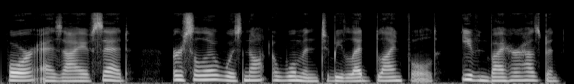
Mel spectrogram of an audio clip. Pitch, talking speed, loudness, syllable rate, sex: 180 Hz, 190 wpm, -18 LUFS, 4.8 syllables/s, female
